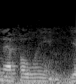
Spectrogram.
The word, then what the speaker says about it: Nephilim: It is Nephilim.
